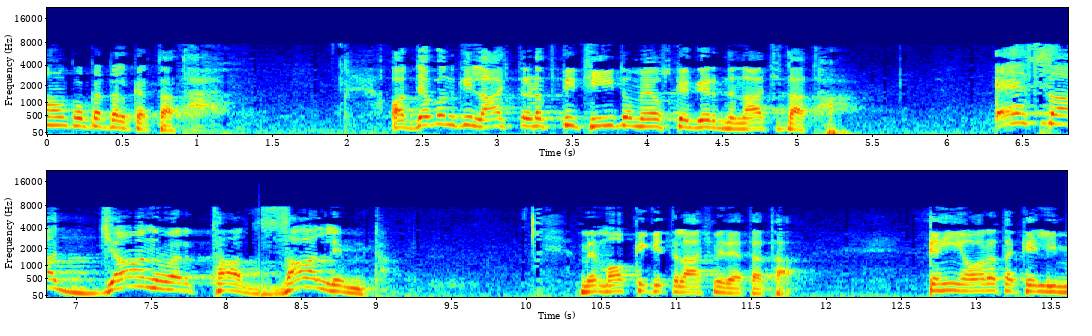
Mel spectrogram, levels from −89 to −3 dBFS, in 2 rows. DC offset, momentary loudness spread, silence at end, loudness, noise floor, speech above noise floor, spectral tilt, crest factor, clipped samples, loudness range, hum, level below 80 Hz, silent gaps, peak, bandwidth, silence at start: under 0.1%; 12 LU; 0 s; -23 LUFS; -52 dBFS; 30 dB; -6 dB/octave; 18 dB; under 0.1%; 3 LU; none; -46 dBFS; none; -6 dBFS; 8 kHz; 0 s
